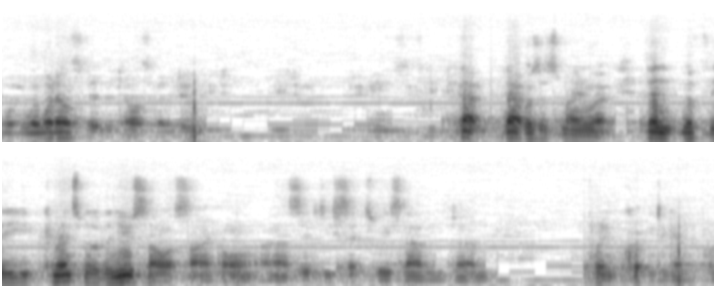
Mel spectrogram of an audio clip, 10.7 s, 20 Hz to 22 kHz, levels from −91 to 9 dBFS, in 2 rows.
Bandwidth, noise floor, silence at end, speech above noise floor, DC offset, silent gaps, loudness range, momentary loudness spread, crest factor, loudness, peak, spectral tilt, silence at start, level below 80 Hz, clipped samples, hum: 9.8 kHz; -59 dBFS; 0 s; 35 dB; under 0.1%; none; 13 LU; 18 LU; 22 dB; -24 LUFS; -4 dBFS; -8 dB/octave; 0 s; -60 dBFS; under 0.1%; none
